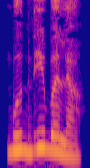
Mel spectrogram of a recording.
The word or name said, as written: ಬುದ್ಧಿಬಲ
